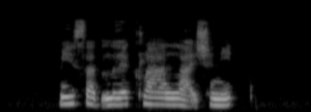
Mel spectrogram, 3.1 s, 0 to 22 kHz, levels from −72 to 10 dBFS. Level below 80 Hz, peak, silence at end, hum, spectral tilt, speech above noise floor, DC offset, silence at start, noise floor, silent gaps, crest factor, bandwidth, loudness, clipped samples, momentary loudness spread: -84 dBFS; -16 dBFS; 0.8 s; none; -4 dB/octave; 42 dB; under 0.1%; 0.6 s; -71 dBFS; none; 16 dB; 11.5 kHz; -29 LUFS; under 0.1%; 4 LU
